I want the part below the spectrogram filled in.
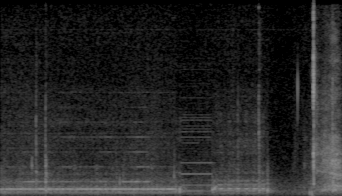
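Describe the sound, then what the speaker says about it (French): A voting machine prints a ballot, its faint steady mechanical whir running unbroken with short pauses and a small click near the end, quiet and close with no talk. "directement, le bulletin va s'imprimer"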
